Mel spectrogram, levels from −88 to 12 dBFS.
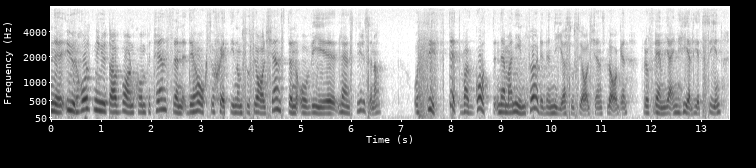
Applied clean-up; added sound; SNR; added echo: none; none; none; none.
